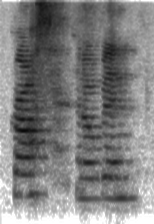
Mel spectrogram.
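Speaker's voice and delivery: ordinary delivery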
